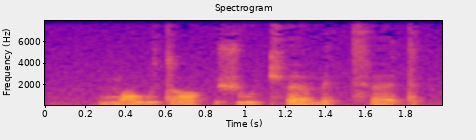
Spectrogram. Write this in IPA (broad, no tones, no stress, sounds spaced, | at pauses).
ŋ͡m ɔ w u t ɔ | ʃ u cʰ ɜ m ɛ t t͡sʰ ɜ t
